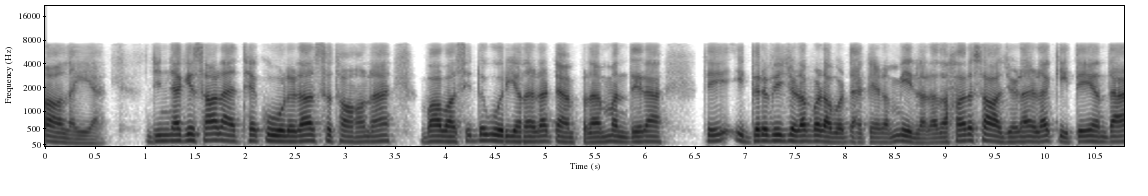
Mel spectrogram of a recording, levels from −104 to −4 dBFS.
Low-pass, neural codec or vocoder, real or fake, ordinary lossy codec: 7.2 kHz; codec, 16 kHz, about 1 kbps, DyCAST, with the encoder's durations; fake; none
